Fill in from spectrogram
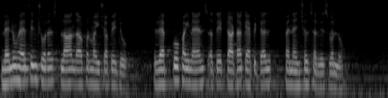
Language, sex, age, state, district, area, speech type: Punjabi, male, 18-30, Punjab, Jalandhar, urban, read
